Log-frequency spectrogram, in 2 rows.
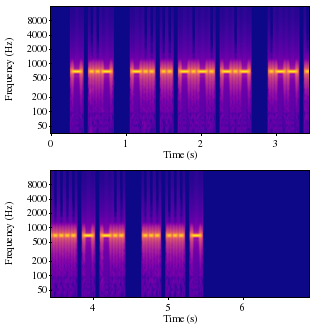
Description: Morse code, heard as a keyed tone, about 30 wpm, 700 Hz. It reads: TU DICK W5TD SST
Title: K1USN SST QSO Practice - 30wpm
